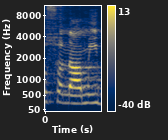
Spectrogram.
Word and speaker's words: tsunami: इसके अंदर टी है वो साइलेंट होता है, तो हम इसको सुनामी पढ़ते हैं।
